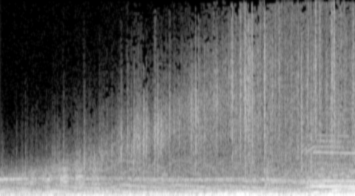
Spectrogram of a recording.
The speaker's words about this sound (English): I woke up when I heard the sirens.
